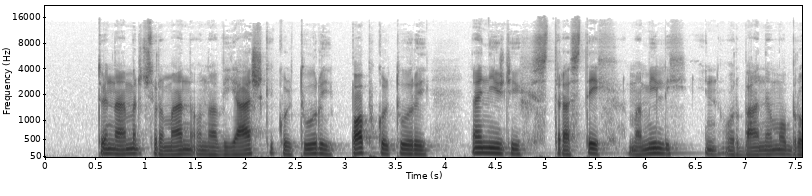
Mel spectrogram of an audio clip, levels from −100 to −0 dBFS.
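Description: No technical faults can be heard at any point in the recording. Nothing in the speech audio points to a problem anywhere along its length.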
